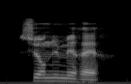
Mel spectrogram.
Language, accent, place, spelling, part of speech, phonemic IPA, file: French, France, Lyon, surnuméraire, adjective, /syʁ.ny.me.ʁɛʁ/, LL-Q150 (fra)-surnuméraire.wav
- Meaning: supernumerary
